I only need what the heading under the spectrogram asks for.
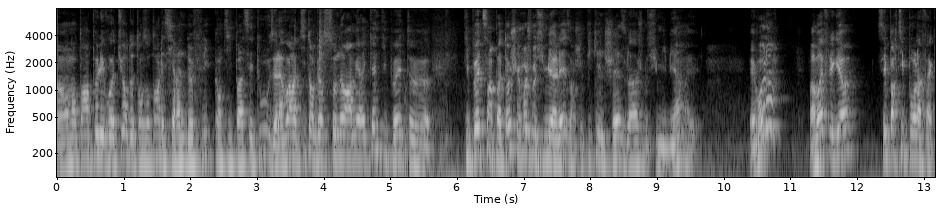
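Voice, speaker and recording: A young man chatting casually outdoors as a vlogger answering viewer questions, slangy and full of fillers and restarts. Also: a little high. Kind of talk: casual chat. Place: sitting outdoors on a chair.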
